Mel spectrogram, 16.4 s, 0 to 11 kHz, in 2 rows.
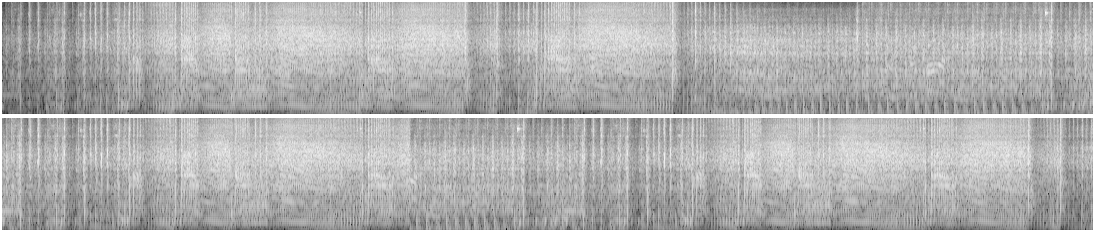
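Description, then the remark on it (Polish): A motorcycle engine revs loudly and repeatedly at a motorcycle event opening the 2019 riding season, the pitch sweeping up and down in rapid throttle bursts, with a steady roar between revs and no talking. “Mam tutaj dużo kolegów, którzy mnie zaprosili do tej szkoły, żeby spędzić dzień Wagarowicza, a że jeszcze na motocyklu, po prostu przyjechałem swoim motocyklem z kolegami.”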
